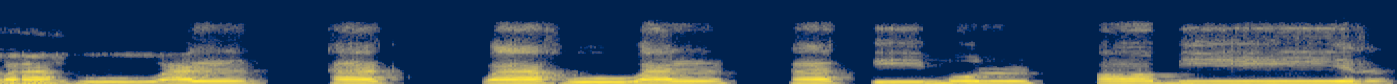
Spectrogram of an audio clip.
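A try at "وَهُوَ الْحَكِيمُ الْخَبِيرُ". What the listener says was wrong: Q-nya panjang. Wahuwal hakimul khobir.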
